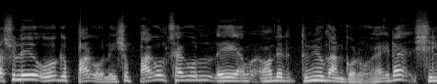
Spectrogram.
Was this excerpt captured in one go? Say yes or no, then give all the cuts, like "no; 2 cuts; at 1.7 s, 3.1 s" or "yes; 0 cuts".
yes; 0 cuts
